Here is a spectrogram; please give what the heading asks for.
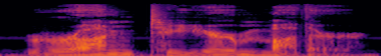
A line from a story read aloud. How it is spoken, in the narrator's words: it snarled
